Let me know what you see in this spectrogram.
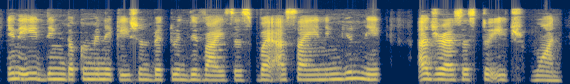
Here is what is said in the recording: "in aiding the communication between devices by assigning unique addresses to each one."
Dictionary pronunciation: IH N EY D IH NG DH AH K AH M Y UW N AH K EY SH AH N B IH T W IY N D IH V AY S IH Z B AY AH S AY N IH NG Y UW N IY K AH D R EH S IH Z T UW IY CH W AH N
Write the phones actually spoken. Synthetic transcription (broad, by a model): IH N EY D IH NG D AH K AH M Y UW N AH K EY SH AH N B IH T W IY N D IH V AY S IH S B AY AH S AY N IH NG Y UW N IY K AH D R EH S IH S T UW IY CH W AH N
